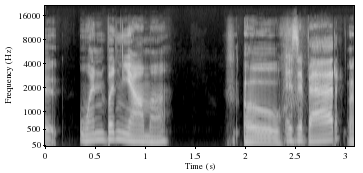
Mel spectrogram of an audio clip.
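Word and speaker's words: Wembanyama: past like year and a half say it when Bama oh is it bad I don't know it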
